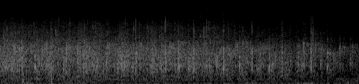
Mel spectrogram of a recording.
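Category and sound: crowd, audience applauding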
